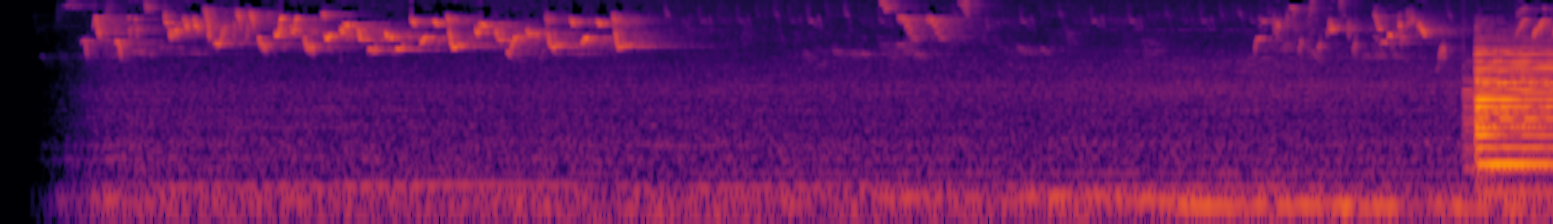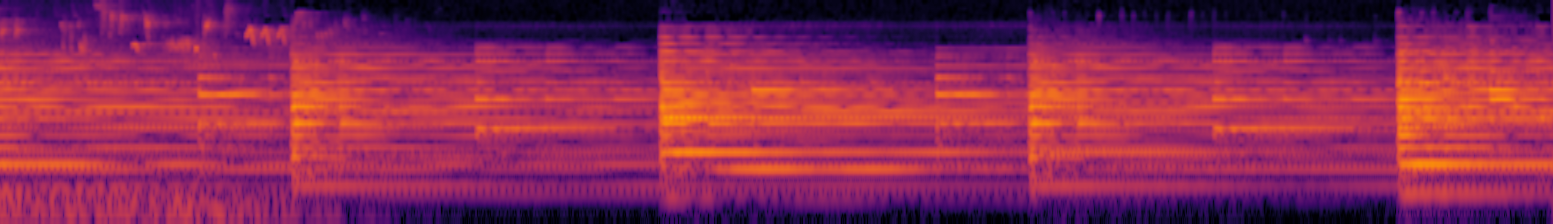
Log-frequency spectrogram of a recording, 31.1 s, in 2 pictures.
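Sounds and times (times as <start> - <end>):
songbirds chirping: 0.3 - 22.0, 25.0 - 31.0
steady low rumble: 6.4 - 18.3.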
